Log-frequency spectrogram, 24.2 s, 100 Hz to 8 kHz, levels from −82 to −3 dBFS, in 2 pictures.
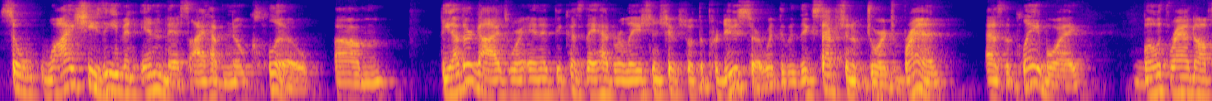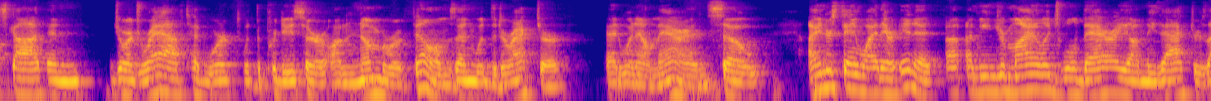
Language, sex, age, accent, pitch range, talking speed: English, male, 40-59, American, 110-135 Hz, 185 wpm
